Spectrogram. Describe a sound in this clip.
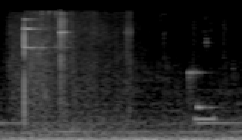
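A coin flicks and clicks between fingers.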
